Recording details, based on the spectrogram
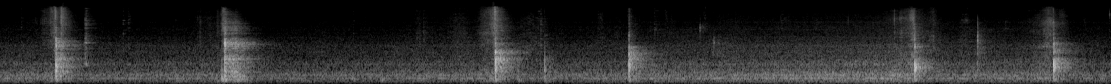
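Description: A knife cuts peeled carrots into quarters and sticks on a board for a vegan roasted fennel medley, with about seven separate, widely spaced chops, each a crisp close knock against the board, over a quiet room hush.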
